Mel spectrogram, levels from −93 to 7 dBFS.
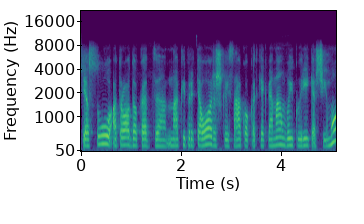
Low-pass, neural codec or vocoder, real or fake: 10.8 kHz; none; real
